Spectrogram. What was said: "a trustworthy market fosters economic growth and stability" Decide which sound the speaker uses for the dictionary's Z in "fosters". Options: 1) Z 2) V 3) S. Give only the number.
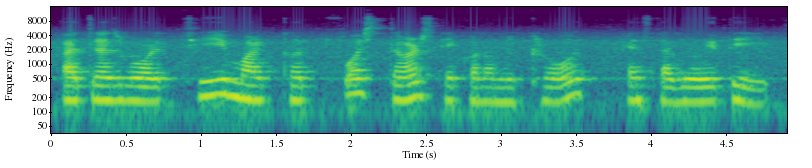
3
